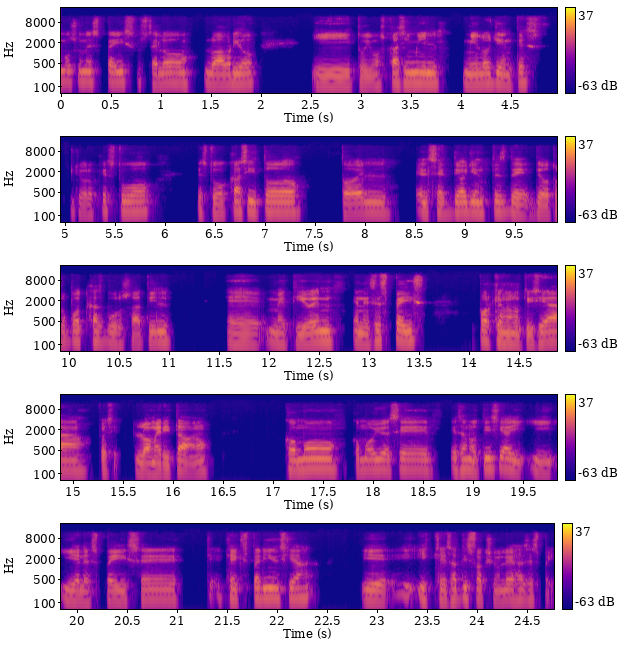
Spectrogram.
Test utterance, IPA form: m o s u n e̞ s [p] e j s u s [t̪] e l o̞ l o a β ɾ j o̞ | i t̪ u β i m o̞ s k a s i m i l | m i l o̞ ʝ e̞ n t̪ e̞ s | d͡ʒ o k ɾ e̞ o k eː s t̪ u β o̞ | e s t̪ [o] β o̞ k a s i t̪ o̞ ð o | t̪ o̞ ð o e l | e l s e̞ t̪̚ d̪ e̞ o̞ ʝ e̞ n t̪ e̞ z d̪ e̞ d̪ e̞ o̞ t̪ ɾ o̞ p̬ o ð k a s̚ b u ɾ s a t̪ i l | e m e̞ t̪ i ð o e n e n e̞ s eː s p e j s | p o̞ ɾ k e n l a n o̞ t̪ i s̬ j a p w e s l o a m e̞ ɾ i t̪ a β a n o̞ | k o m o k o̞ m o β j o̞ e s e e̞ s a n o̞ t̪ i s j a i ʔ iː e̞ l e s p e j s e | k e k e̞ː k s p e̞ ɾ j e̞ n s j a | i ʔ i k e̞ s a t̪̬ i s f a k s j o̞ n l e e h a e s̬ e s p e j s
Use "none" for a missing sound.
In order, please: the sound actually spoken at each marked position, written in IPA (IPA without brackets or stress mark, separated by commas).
p, t̪, u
